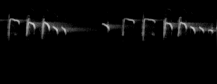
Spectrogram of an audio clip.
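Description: Great tit song: bright, high chirping notes in two quick bursts with a short pause between, each burst a run of several repeated elements, heard alone.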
